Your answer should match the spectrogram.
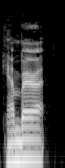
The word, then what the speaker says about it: Canberra: When I asked him, he said it, Canberra Grammar, because it's Canberra. You don't say the syllables. Like Melbourne is Melbourne.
